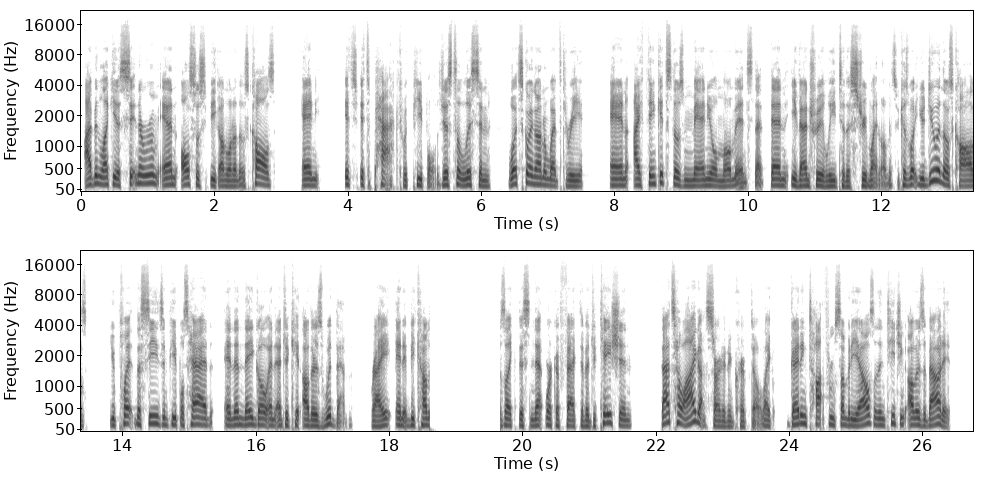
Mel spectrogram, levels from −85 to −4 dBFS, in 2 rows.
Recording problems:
audio cutting out; at 19 s for 1 s

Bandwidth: 17.5 kHz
